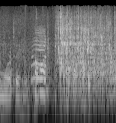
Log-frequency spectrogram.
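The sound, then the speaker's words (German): Water pours out in a steady splashing rush lasting over a second as a woman brings water to chickens in a poultry enclosure beside a small kitchen building, following a moment of brief voice-like sounds at the start. “Njoroges Frau bringt den Tieren Wasser und Futter.”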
